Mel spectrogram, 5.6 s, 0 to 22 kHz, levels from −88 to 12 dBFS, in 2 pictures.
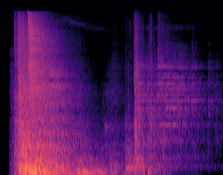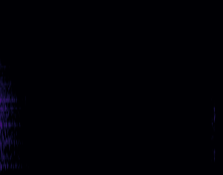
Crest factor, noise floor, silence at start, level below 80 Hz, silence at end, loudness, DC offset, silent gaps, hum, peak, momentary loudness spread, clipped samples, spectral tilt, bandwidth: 24 dB; -73 dBFS; 0.15 s; -36 dBFS; 3.15 s; -22 LUFS; under 0.1%; none; none; -4 dBFS; 21 LU; under 0.1%; -4.5 dB/octave; 16.5 kHz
